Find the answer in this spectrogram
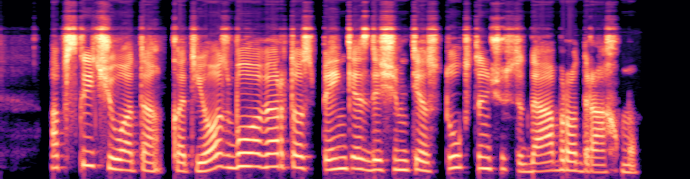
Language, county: Lithuanian, Vilnius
